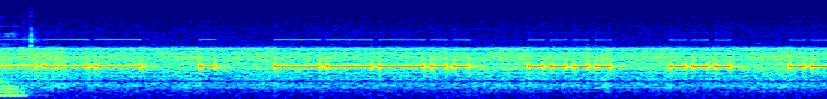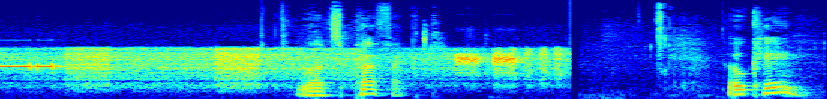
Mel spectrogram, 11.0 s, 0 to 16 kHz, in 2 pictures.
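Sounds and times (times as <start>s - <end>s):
morse code tone: 0.0s - 6.1s
receiver hiss: 0.0s - 9.4s.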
